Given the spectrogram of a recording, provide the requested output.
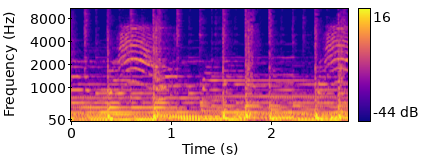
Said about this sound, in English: It's a cat party. Just me and 50 cats throwing it down, making all kinds of sounds. It's a cat party.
